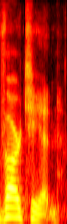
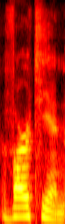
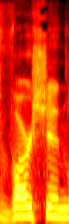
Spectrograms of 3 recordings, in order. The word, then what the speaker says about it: Vartian: So Vartian. Vartian. Okay. My apologies. Everyone looks at it and thinks Vartian like Martian with a V.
